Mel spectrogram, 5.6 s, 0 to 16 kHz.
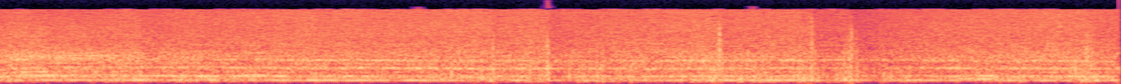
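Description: Ferrari 458 Italia's V8 engine running at a steady, constant-speed drone while the car cruises through a tunnel.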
